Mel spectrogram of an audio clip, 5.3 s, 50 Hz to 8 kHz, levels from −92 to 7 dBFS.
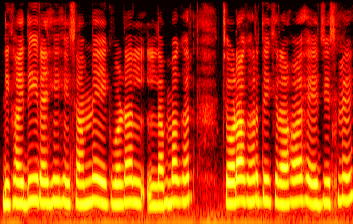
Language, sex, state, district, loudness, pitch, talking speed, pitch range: Hindi, female, Bihar, West Champaran, -15 LUFS, 250 Hz, 180 wpm, 240-265 Hz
